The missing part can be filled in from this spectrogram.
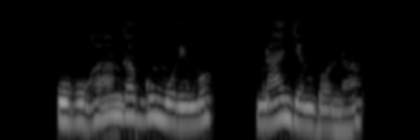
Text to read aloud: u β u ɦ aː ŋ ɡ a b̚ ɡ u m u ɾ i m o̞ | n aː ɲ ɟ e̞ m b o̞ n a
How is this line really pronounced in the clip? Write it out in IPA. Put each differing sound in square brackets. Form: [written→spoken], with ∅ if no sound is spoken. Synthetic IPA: u β u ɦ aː ŋ ɡ a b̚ ɡ u m u ɾ i m o̞ | n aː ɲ ɟ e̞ m b o̞ n a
